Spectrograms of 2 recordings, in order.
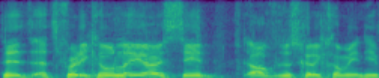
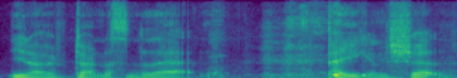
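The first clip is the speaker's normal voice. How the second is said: low, hushed imitated warning; retold disapproving warning; 8 semitones lower, 7 dB quieter than usual. Elder warning a child off Christmas songs, retold low and quiet.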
